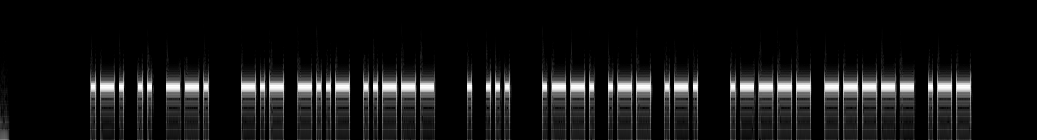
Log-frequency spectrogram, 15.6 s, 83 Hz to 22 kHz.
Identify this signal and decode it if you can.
Morse code, heard as a keyed tone, about 17 wpm, 700 Hz. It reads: RIG KX2 ES PWR 10W
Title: K1USN SST QSO Practice 17wpm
